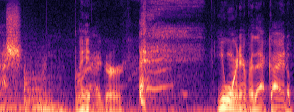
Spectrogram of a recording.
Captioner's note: laughing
